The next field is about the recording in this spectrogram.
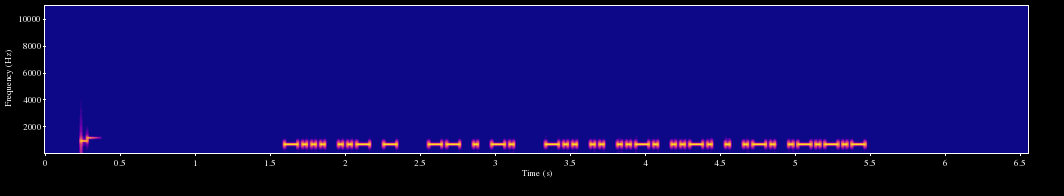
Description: Morse code, heard as a keyed tone, about 37 wpm, 700 Hz. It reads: BUT MEN DIFFER.
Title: Sentences from Top 1000 Words - Review Part 1 - 40wpm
